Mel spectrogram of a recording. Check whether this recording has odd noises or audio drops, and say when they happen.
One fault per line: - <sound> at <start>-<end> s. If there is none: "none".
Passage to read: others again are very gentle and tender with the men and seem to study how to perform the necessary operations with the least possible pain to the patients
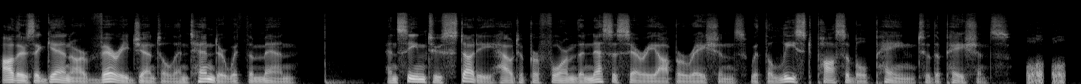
- thud at 3.2-3.7 s
- laugh at 10.3-10.7 s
